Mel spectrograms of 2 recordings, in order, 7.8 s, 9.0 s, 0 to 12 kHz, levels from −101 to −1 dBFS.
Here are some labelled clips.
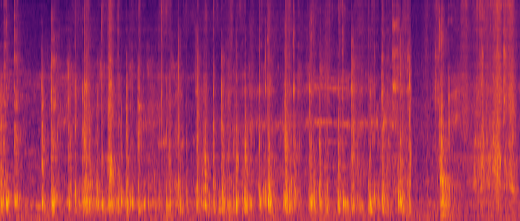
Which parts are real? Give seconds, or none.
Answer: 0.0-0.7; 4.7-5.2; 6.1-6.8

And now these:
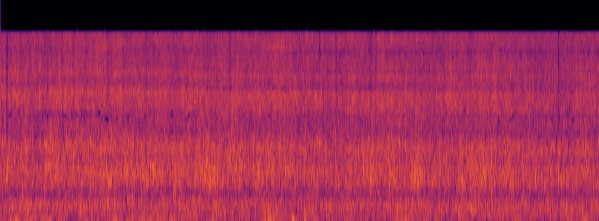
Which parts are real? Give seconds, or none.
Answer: 0.0-1.5; 4.3-5.2; 6.5-7.1; 8.2-9.0

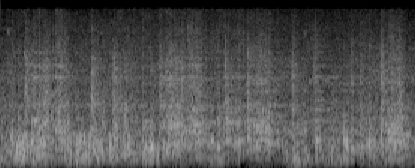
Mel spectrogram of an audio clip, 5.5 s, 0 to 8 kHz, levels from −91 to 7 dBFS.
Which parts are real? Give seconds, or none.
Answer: 0.0-1.8; 4.8-5.5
